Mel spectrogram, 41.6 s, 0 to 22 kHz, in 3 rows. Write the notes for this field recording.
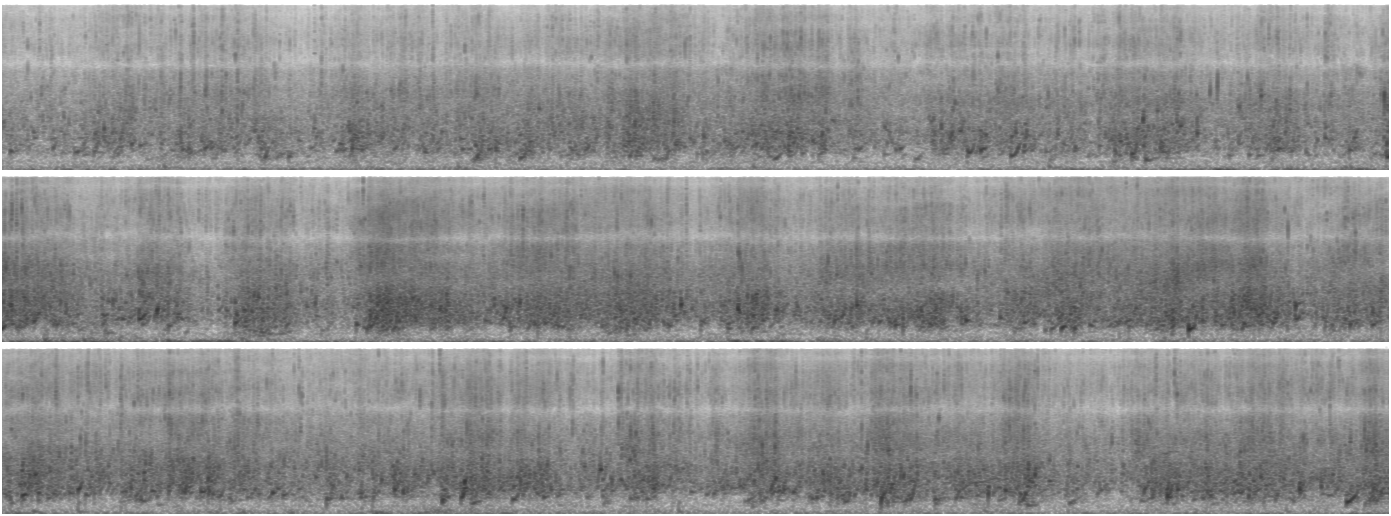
when i arrived in Sinazongwe in June, water levels of the lake were still very high... also the soundscapes at the lake were very different from what i had experienced in August 2016...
